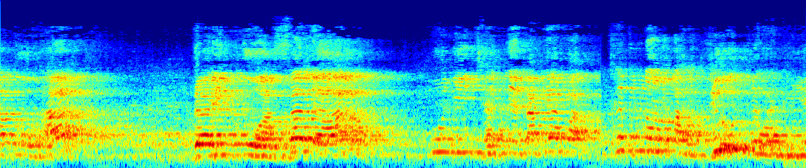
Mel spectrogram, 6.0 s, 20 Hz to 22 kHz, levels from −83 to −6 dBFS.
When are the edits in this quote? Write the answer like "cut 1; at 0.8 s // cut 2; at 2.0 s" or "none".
cut 1; at 4.5 s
